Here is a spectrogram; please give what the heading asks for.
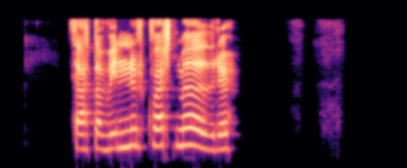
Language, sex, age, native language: Icelandic, female, 10, Icelandic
